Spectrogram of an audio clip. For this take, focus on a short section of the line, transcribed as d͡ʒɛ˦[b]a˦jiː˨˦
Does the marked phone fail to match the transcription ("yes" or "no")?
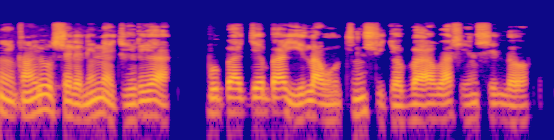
no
